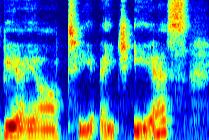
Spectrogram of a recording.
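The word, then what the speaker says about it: Barthes: that's spelt uh baths b-a-r-t-h he was french so it's pronounced bart but absolutely keep on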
